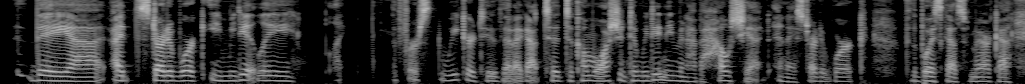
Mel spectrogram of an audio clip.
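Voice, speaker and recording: A woman with a normal speaking voice and fairly low pitch talks at a fairly quick pace. Her intonation is fairly even, and the recording is very clean with a silent background. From military family, moved around; calls Texas home. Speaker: nonprofit director and army spouse. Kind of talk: interview, personal story.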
